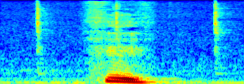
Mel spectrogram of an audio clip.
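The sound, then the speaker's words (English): A mechanical glockenspiel clock, with a little balcony and small figures of a man and a woman at the top, ticks twice, roughly a second apart, with crisp, moderately quiet clicks; a short, low voiced sound briefly rises between the ticks. “See, that's what makes it a glockenspiel. A cuckoo clock just has the cuckoo, but no, not this.”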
